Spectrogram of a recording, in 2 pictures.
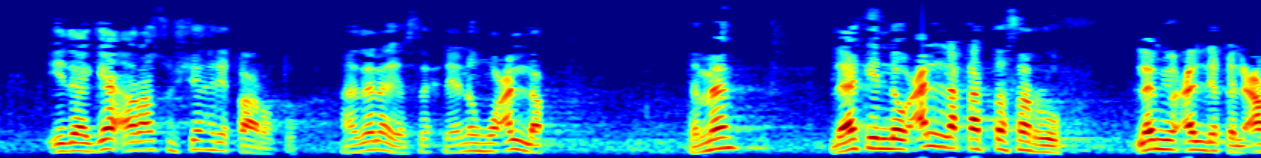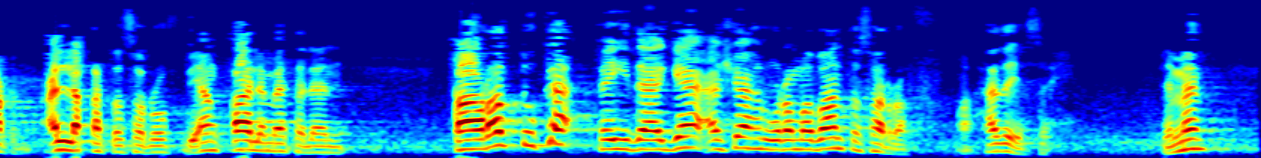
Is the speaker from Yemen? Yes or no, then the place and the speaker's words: yes; Yemen; يعني عندنا في اليمن على سبيل المثال نحن بجانب الصومال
